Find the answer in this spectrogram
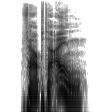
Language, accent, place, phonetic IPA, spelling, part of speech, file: German, Germany, Berlin, [ˌfɛʁptə ˈaɪ̯n], färbte ein, verb, De-färbte ein.ogg
- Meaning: inflection of einfärben: 1. first/third-person singular preterite 2. first/third-person singular subjunctive II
